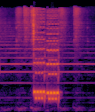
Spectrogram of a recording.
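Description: A telephone rings at a radio station: one loud, brief ring in two quick bursts, set against a quiet background.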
